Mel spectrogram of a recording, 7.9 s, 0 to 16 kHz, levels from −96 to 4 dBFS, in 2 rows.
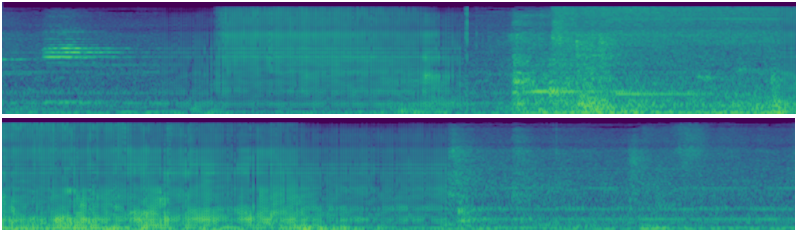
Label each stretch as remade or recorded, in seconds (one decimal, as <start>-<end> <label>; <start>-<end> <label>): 0.0-0.8 recorded; 0.8-2.3 remade; 2.3-3.9 recorded; 3.9-6.2 remade; 6.2-7.9 recorded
